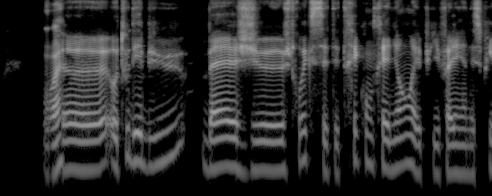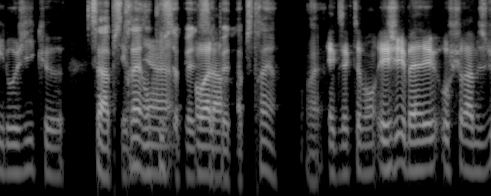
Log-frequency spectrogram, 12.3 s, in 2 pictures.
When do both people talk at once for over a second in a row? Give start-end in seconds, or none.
7.7-9.0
